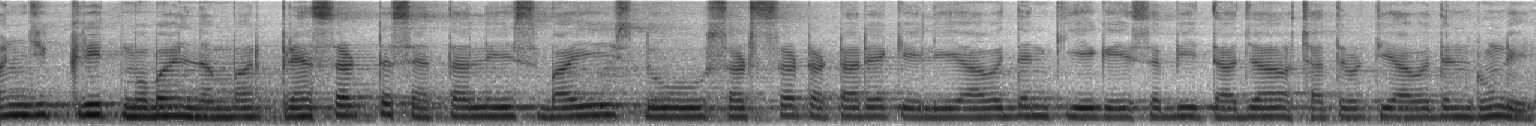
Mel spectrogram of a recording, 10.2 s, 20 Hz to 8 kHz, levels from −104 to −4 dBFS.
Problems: constant background noise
